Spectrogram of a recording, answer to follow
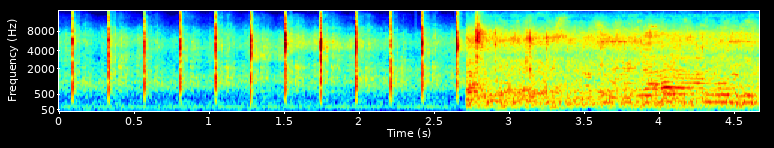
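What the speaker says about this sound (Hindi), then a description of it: "ताली बनती है इस चीज़ के लिए।" A lone person claps hands about eleven times in a steady rhythm, sharp and close, then the claps stop and gives way to broadband street noise from Copenhagen traffic.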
